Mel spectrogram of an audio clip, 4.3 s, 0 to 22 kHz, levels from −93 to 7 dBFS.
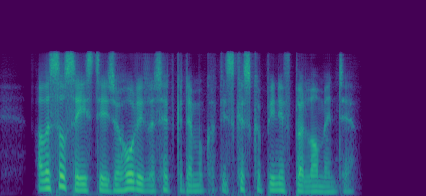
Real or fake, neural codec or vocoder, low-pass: fake; codec, 16 kHz, 0.2 kbps, FocalCodec; 7.2 kHz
